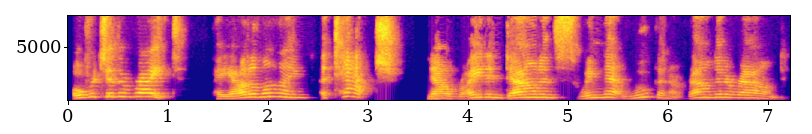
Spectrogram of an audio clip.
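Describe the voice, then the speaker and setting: Storybook lady spider, played by a woman: high, sing-song, brisk self-encouragement, roomy sound. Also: expressive, darkish tone. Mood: busy, self-encouraging. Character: busy female spider cheering herself on at work.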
